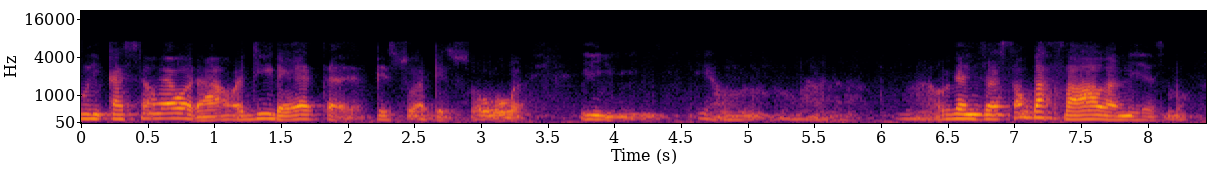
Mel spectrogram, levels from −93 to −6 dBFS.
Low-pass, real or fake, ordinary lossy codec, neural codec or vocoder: 7.2 kHz; fake; Opus, 24 kbps; codec, 16 kHz, 2 kbps, FreqCodec, smaller model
